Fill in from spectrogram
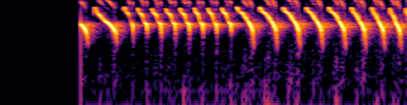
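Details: After half a second of silence, a canary bursts into a rapid rolling trill of short downward-slurred notes, bright and high, kept up steadily. Played to stir non-singing canaries into song.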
